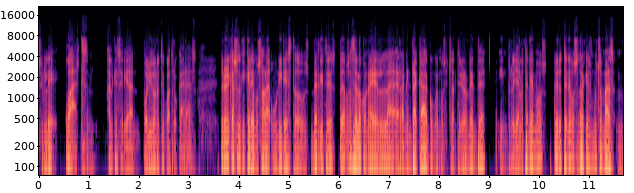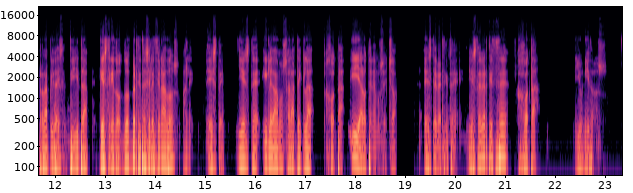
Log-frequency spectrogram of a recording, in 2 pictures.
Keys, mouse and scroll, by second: 8.1 k, 10.3 Escape, 12.9 Escape, 14.4-17.2 drag, 17.2 j, 18.9 middle click, 19.0-21.3 drag, 21.1 j, 23.1-23.3 drag.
